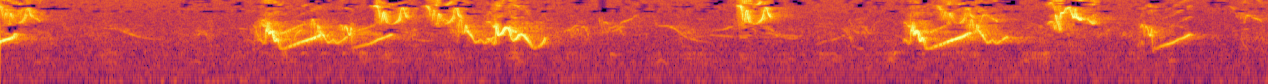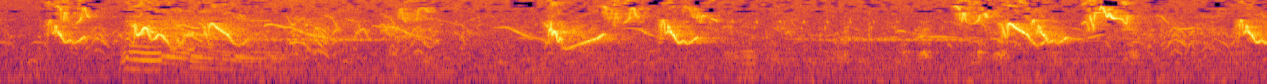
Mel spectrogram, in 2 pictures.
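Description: Birds chirping: short, sharp notes that sweep down in pitch, in quick runs of two or three, with a few faint held whistles partway through.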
